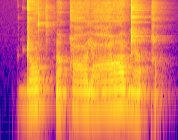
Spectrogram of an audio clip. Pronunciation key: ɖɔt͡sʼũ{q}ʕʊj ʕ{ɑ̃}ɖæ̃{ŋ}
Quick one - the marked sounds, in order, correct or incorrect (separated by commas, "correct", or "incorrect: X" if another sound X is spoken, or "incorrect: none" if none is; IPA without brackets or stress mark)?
correct, incorrect: ɑ, incorrect: q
